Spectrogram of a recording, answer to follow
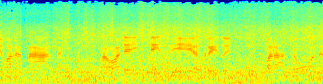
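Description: Wind rushing over the microphone of a motorcycle moving at road speed, with a steady engine hum underneath.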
